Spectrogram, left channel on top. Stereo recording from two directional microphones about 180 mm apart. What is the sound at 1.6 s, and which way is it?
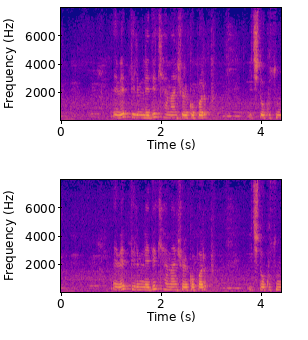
A woman's voice, 40° right (ahead or behind).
